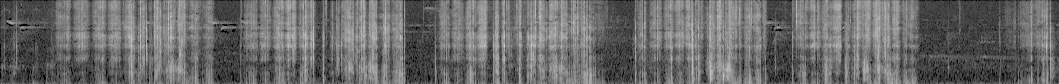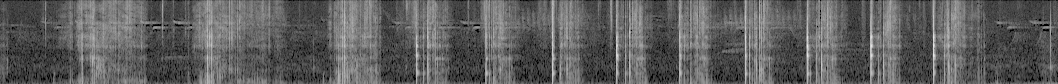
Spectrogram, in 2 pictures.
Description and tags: A piece of wood is rubbed and then banged on another piece of wood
